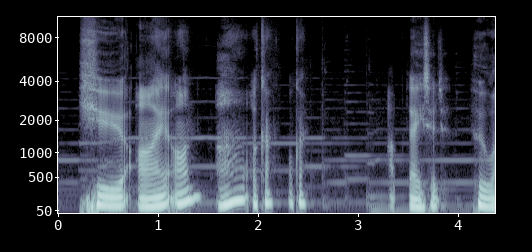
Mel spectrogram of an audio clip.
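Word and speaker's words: Huion: As far as you know, uh, it's pronounced who I on.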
